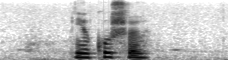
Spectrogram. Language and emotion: Russian, neutral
